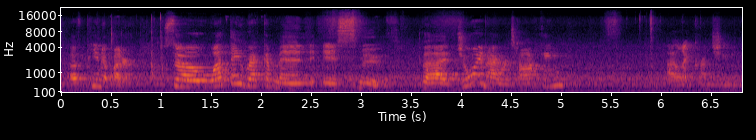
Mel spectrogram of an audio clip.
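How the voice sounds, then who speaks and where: A woman's raised, projected, high voice with very wide pitch swings and long, frequent pauses, amid audible room echo and noticeable background noise. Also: moderate pace. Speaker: church women's ministry cooking show host. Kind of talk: casual cooking show chat. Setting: kitchen with oven fans running. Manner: loud; chatty, with fillers.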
